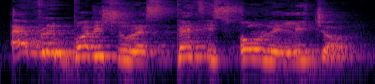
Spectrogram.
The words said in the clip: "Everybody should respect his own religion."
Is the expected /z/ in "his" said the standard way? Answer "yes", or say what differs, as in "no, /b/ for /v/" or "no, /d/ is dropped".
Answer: no, /s/ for /z/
